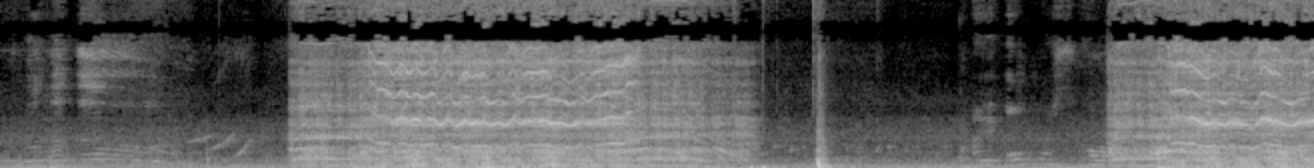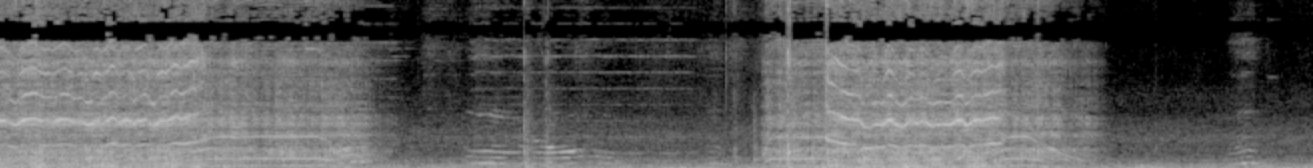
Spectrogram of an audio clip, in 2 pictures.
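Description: Bostitch personal electric pencil sharpener running three times, two to four seconds each time, as its motor and cutter grind a wooden pencil; each run starts and stops abruptly.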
